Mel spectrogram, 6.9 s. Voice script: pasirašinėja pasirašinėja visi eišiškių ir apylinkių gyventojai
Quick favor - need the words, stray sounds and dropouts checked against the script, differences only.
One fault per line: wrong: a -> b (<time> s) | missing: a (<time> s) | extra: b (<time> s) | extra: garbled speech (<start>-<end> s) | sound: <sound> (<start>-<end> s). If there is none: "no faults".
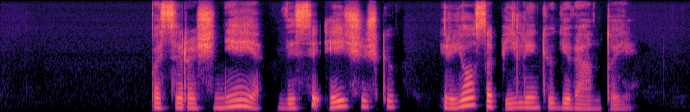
missing: pasirašinėja (2.6 s)
extra: jos (4.6 s)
